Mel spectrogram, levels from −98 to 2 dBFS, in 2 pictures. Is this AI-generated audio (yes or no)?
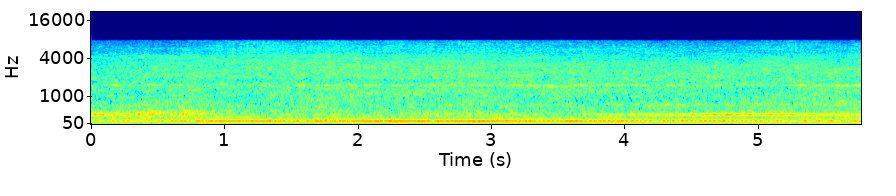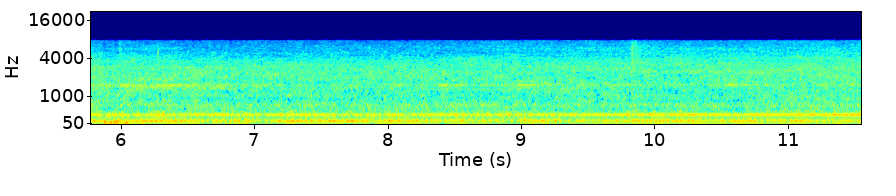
no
